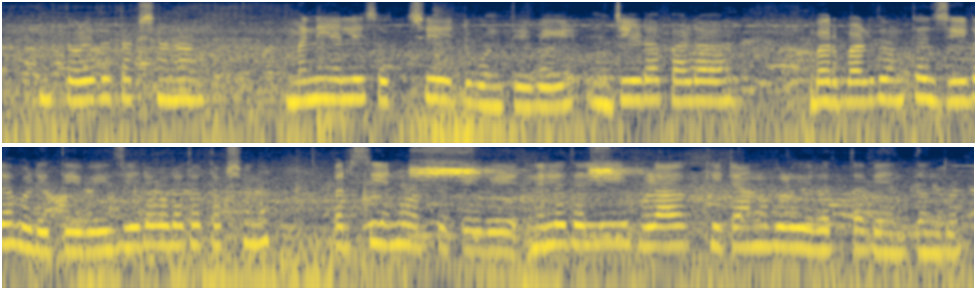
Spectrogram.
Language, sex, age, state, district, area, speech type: Kannada, female, 18-30, Karnataka, Gadag, urban, spontaneous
